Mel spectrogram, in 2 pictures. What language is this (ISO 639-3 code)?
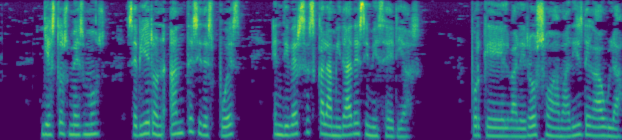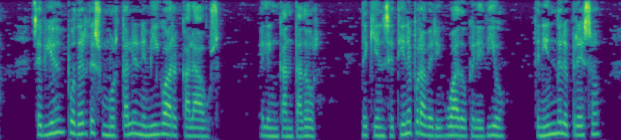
spa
